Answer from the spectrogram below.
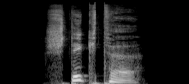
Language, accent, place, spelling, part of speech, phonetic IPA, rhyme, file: German, Germany, Berlin, stickte, verb, [ˈʃtɪktə], -ɪktə, De-stickte.ogg
- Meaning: inflection of sticken: 1. first/third-person singular preterite 2. first/third-person singular subjunctive II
